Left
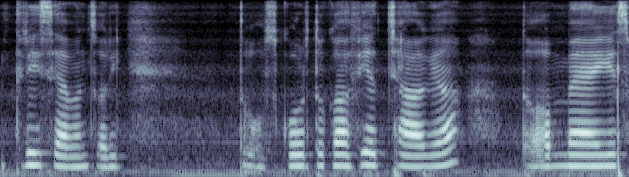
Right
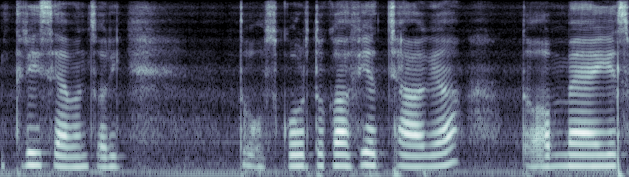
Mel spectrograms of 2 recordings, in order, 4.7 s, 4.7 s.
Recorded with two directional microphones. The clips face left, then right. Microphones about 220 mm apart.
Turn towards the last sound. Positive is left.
turn(degrees=-50)  # may be behind; listen again after turning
